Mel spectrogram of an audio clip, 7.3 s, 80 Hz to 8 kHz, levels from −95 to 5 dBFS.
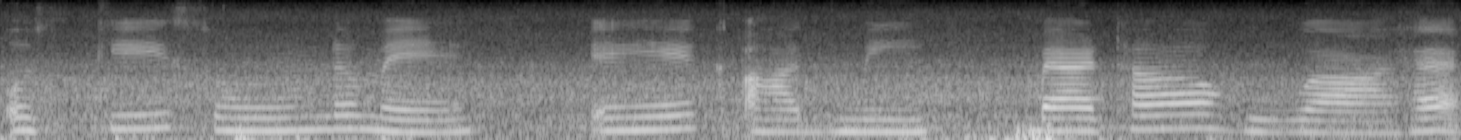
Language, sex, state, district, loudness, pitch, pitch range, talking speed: Hindi, female, Madhya Pradesh, Umaria, -19 LUFS, 225 Hz, 210-245 Hz, 65 wpm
